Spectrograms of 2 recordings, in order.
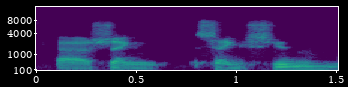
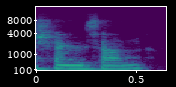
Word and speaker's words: Shang Tsung: they showed him going through the years as Shang Shun, is that how you say it? Shang Tsung.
